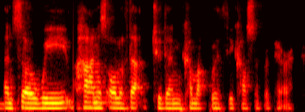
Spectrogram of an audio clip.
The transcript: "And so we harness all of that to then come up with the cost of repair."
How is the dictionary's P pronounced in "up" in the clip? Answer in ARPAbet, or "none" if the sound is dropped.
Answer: P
